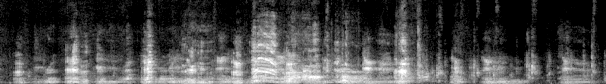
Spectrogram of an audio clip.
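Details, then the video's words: Pig calls in quick succession, short harsh grunts mixed with brief shrill squeals, about two per second, continuous and rough-textured throughout. "Pig sound effect"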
